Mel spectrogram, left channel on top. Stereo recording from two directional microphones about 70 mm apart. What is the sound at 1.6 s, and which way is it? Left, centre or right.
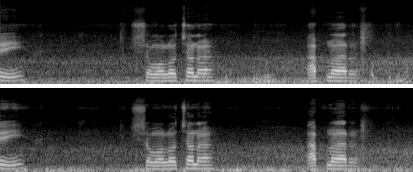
Speech, right.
